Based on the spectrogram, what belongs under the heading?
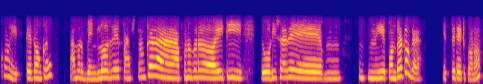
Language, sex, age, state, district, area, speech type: Odia, female, 60+, Odisha, Gajapati, rural, conversation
